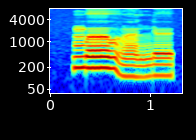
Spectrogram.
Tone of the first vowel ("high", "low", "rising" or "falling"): high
